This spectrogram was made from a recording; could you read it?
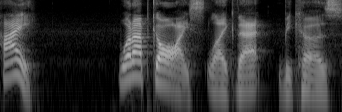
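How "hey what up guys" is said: over-the-top cartoonish Australian accent, very high and very loud. Explaining how they do an Australian accent, showing the wrong way: cartoonish Australian accent. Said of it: "not like".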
